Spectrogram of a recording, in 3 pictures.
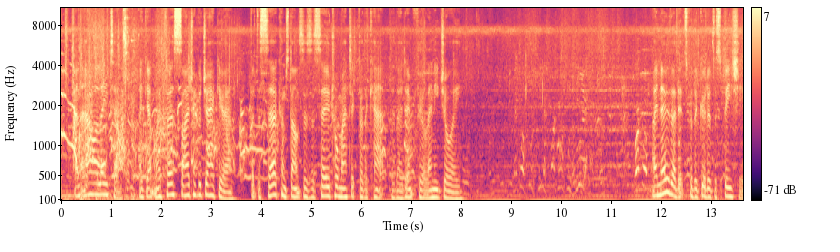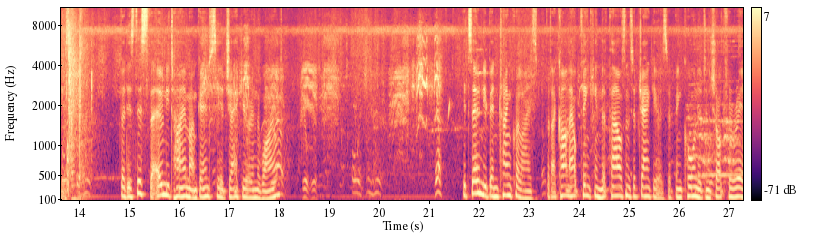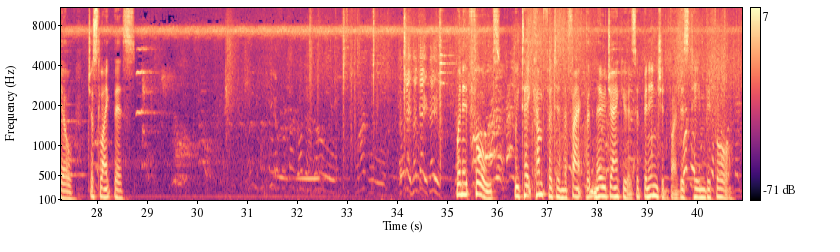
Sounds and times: Animal: 0.0s - 7.7s, 15.9s - 22.2s, 26.1s - 28.1s, 31.0s - 40.9s
Speech: 0.2s - 8.2s, 9.1s - 14.2s, 14.8s - 18.8s, 21.2s - 28.8s, 31.1s - 40.9s.

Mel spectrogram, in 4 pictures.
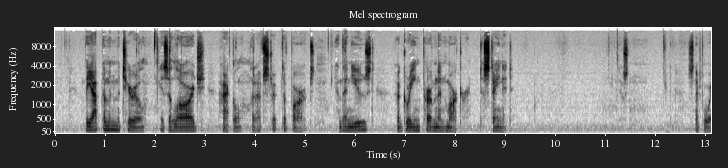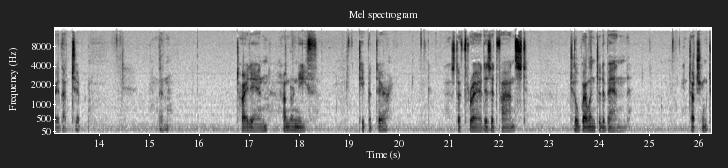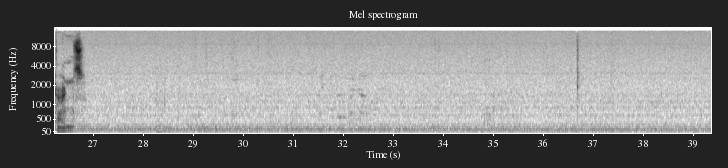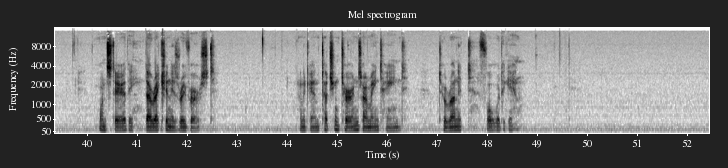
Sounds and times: Speech: 0.6s - 9.2s, 11.3s - 11.6s, 12.7s - 13.7s, 15.2s - 15.5s, 16.8s - 18.4s, 19.2s - 19.9s, 21.0s - 22.6s, 23.4s - 24.7s, 25.6s - 26.9s, 31.4s - 32.8s, 40.2s - 42.6s, 44.2s - 48.8s.

